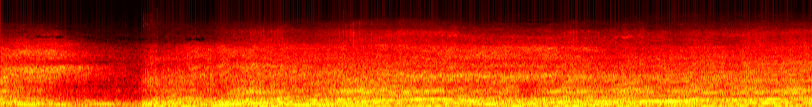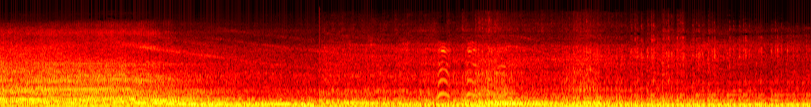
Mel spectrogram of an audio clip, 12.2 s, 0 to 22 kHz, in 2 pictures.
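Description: V8 engine of a Cobra-style roadster under way, its pitch rising and falling over and over as it accelerates and eases off, then settling into a steadier run for the last few seconds.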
